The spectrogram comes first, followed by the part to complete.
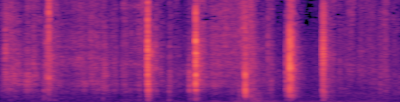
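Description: New Zealand polymer banknotes being handled and counted by hand: a series of about six sharp, short snaps and clicks as the notes are flicked apart, over faint room noise.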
